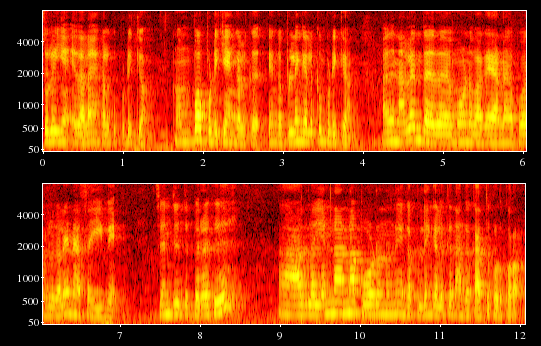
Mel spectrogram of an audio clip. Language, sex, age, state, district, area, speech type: Tamil, female, 45-60, Tamil Nadu, Tiruchirappalli, rural, spontaneous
